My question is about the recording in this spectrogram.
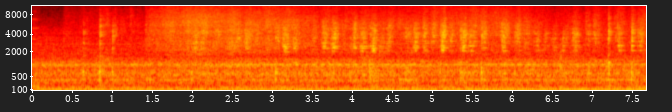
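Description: Yellow Hokkien noodles sizzling and hissing in a ridiculously hot wok, with fast crackling that starts about a second and a half in, over the steady low rumble of the gas wok burner.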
